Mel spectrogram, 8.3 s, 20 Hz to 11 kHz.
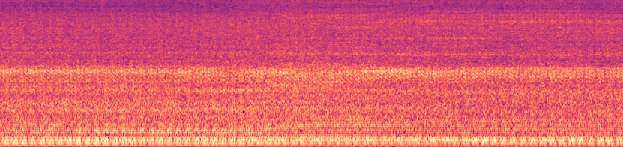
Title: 1997 Ford ranger rough idle with new gas pump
